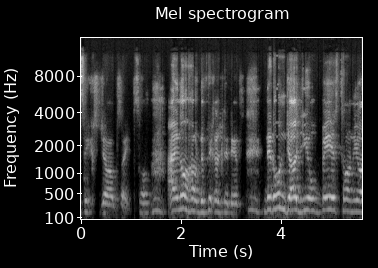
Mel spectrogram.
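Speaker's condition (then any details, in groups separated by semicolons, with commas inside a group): Cerebral palsy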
